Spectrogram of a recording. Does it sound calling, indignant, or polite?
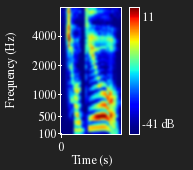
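polite. It is said in a polite, gentle tone.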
